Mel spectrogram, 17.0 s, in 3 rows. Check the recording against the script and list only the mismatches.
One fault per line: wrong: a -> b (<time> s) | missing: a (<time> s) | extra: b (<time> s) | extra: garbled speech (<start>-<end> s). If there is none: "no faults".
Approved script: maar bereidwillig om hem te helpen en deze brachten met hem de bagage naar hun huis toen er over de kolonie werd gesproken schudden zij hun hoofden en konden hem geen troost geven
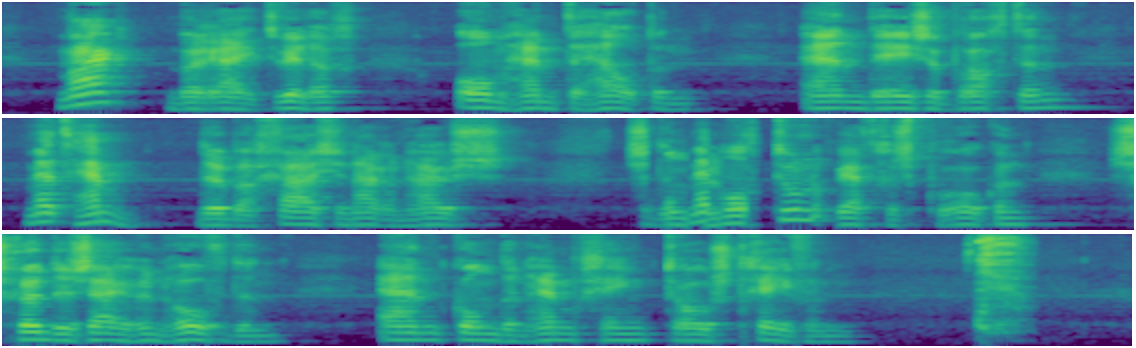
extra: garbled speech (8.8-9.5 s)
missing: over de kolonie (9.8 s)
